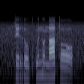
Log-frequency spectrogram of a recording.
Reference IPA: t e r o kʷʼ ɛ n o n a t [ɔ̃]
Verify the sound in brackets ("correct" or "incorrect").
incorrect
